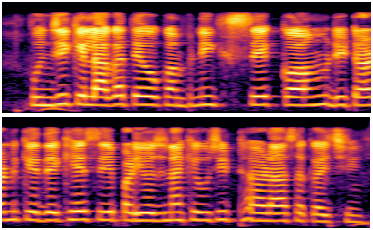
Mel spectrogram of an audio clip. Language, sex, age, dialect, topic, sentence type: Magahi, female, 31-35, Western, banking, statement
